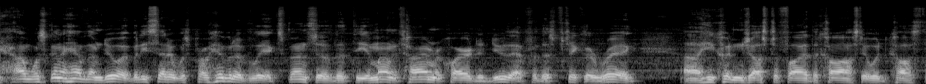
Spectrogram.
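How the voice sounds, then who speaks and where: A man with a fairly low-pitched, dark-toned voice talks casually as an amateur radio operator. He explains things in a chatty way and uses radio procedure words throughout the ham radio conversation.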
